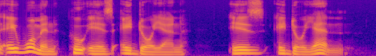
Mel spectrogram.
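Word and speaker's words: doyenne: the words Dean and doyen or dwayian next word okay similar word doien you emphasize the second syllable here doyen or Dwayne noun from Circa 1897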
